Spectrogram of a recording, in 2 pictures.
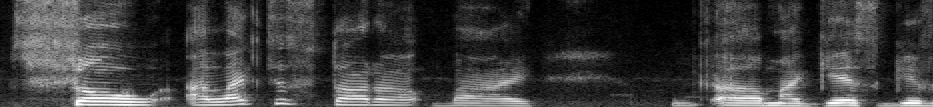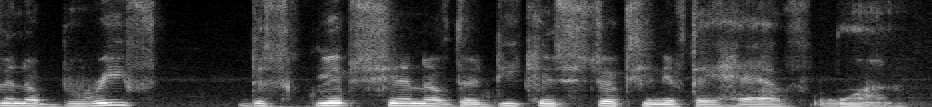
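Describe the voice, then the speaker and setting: A woman's voice: sits low, slow, mellow. A woman hosting an interview show, friendly and welcoming as she opens the chat. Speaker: podcast host.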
